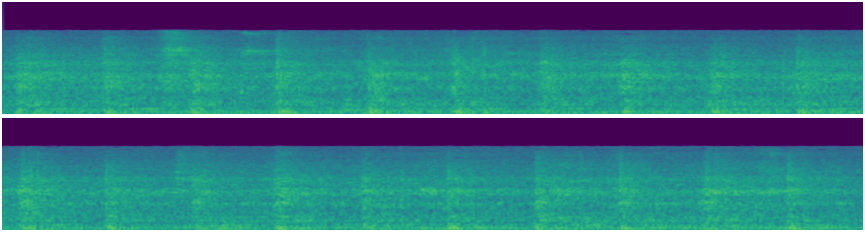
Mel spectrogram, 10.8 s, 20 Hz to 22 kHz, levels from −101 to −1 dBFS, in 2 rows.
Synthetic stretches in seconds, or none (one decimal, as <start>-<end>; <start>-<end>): 1.9-3.5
